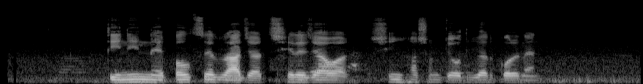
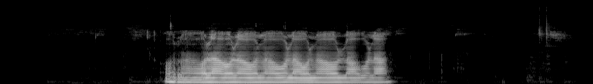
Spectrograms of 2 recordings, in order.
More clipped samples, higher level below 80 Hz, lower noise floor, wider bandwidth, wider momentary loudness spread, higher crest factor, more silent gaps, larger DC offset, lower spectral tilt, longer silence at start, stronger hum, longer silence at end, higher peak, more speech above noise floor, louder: neither; about the same, -58 dBFS vs -60 dBFS; second, -49 dBFS vs -69 dBFS; first, 10 kHz vs 7.2 kHz; first, 18 LU vs 11 LU; about the same, 22 dB vs 20 dB; neither; neither; second, -6 dB/octave vs -8 dB/octave; second, 1.1 s vs 1.65 s; neither; about the same, 0.5 s vs 0.4 s; about the same, -2 dBFS vs 0 dBFS; second, 26 dB vs 51 dB; second, -23 LUFS vs -19 LUFS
